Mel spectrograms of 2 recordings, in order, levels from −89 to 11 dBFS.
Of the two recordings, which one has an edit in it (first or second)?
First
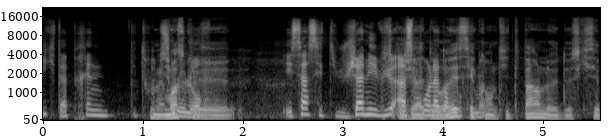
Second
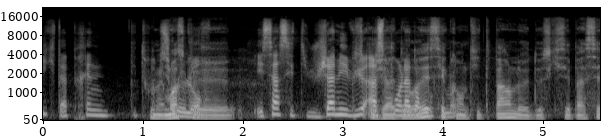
second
